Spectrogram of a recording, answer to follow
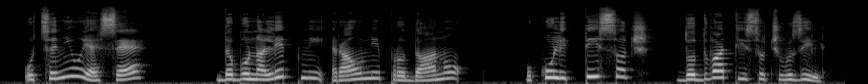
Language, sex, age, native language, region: Slovenian, female, 30-49, Slovenian, Drava region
